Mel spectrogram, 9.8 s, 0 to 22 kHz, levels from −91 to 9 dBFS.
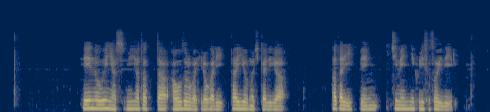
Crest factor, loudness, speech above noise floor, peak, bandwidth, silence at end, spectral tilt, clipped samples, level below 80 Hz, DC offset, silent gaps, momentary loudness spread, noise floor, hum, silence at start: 16 dB; -22 LUFS; 60 dB; -6 dBFS; 6 kHz; 0.75 s; -10 dB/octave; under 0.1%; -62 dBFS; under 0.1%; none; 9 LU; -81 dBFS; none; 1.65 s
